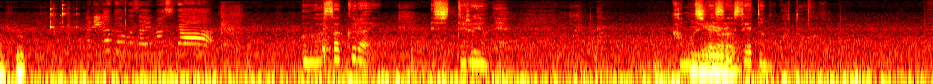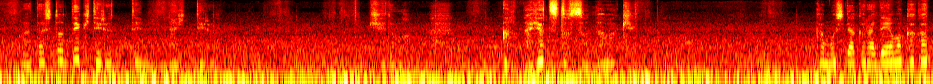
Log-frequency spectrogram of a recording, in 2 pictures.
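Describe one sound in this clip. A young woman speaks quietly and wearily.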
